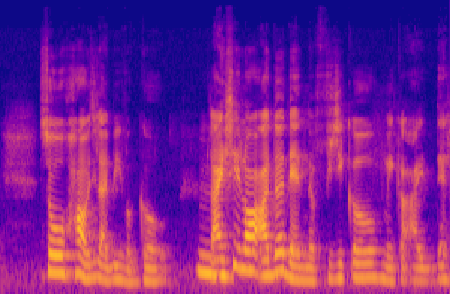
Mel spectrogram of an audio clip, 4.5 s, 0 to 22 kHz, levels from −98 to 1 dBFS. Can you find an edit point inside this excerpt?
no; 0 cuts

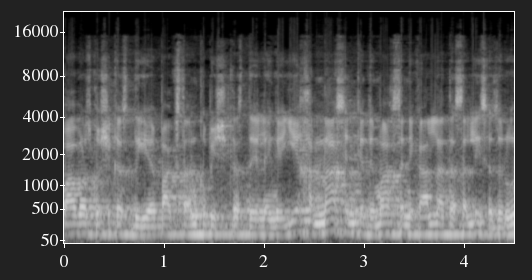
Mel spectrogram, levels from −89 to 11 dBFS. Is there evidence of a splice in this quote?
no; 0 cuts

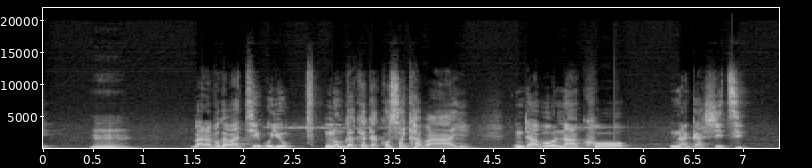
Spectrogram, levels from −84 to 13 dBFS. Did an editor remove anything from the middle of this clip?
no; 0 cuts

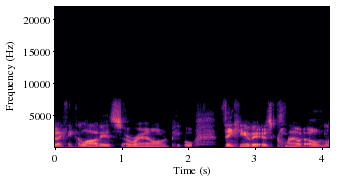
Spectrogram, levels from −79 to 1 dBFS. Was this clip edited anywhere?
no; 0 cuts

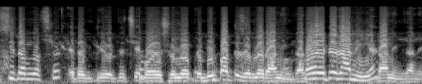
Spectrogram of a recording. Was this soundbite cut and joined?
yes; 1 cut; at 1.4 s

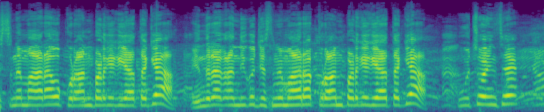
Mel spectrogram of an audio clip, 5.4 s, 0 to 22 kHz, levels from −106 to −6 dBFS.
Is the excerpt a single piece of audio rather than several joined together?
yes; 0 cuts

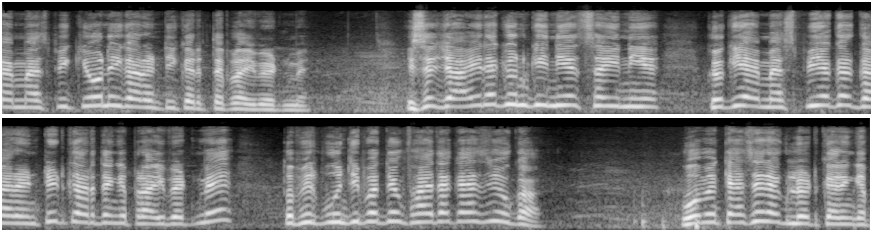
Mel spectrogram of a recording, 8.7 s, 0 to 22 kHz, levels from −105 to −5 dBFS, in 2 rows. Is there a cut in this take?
no; 0 cuts

